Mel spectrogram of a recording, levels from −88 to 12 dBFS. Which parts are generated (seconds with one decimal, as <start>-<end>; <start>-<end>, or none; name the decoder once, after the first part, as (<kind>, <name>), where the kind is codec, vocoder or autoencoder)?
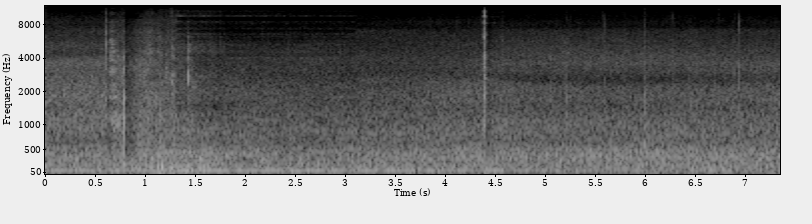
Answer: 1.3-3.1 (codec, SNAC)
